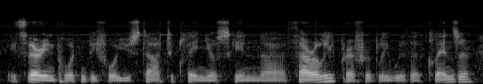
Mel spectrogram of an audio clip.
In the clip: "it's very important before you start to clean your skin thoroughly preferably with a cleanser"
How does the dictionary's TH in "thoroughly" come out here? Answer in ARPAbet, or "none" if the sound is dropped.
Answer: TH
